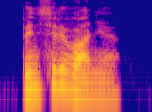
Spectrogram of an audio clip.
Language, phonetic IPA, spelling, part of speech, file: Russian, [pʲɪn⁽ʲ⁾sʲɪlʲˈvanʲɪjə], Пенсильвания, proper noun, Ru-Пенсильвания.ogg
- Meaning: Pennsylvania (a state of the United States)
